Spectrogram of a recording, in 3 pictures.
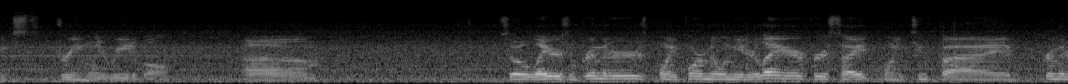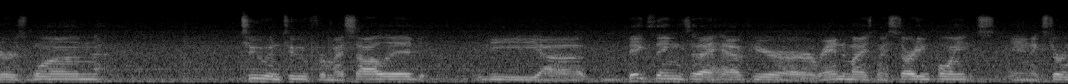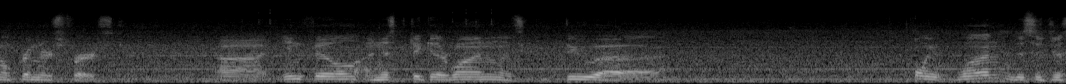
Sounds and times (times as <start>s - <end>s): Speech: 0.0s - 1.7s, 2.4s - 3.2s, 5.0s - 11.8s, 13.1s - 22.6s, 23.6s - 28.1s, 30.5s - 32.0s.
